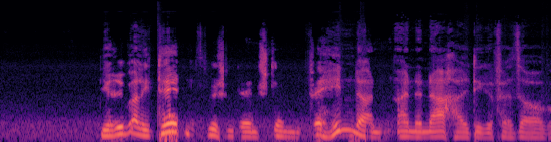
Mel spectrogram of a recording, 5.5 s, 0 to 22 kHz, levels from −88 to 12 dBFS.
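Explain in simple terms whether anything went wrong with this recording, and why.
Two echo-related problems show up in this speech, and they trade places through the clip.

First, the other side's voice leaking through. From the very start to about 0.98 s you can hear a faint second voice underneath, very quiet compared with the main talker. It returns as two tiny blips, around 2.65 to 2.70 s and 3.03 to 3.09 s. The likely cause is that the talker's device was playing the far end on a loudspeaker, the microphone picked it up, and the echo canceller didn't scrub all of it out.

Second, speech suppressed in double talk. At 0.98 to 1.29 s, 1.78 to 3.17 s and 3.67 to 3.94 s the main voice sinks noticeably. The middle stretch is the worst: the voice drops a long way for about a second in total. This likely happened because both sides were talking at once, so the echo canceller couldn't tell the real talker from the loudspeaker echo and turned everything down to be safe.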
